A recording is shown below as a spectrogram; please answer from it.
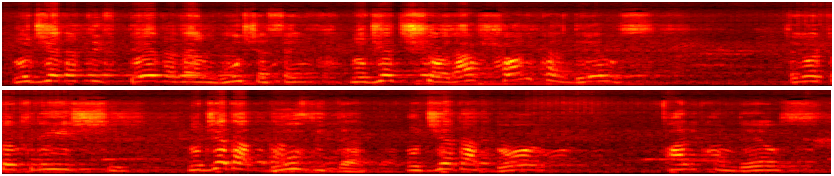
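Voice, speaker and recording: A man's voice: sits high, a little slow, recorded from a distance, background noise. A Brazilian man preaching a sermon as pastor, talking conversationally and emphatically straight to his listeners. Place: church service with a congregation.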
